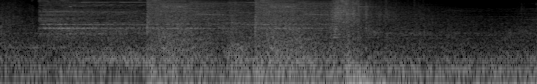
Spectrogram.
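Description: A spell bursts with a rushing hiss.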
